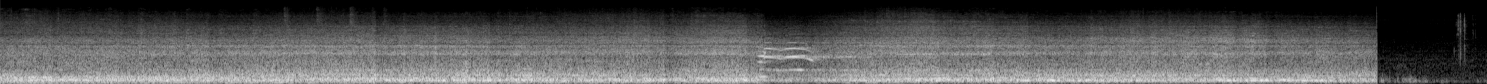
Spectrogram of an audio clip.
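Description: A passenger train rumbles past close by, wheels clattering on the rails.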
